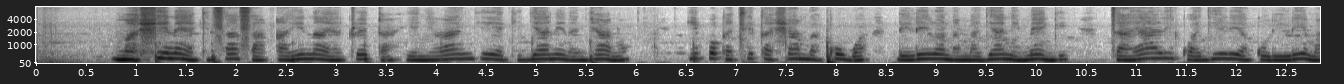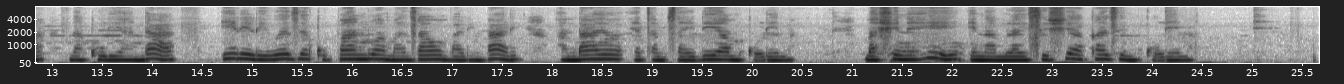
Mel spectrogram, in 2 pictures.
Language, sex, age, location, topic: Swahili, female, 25-35, Dar es Salaam, agriculture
